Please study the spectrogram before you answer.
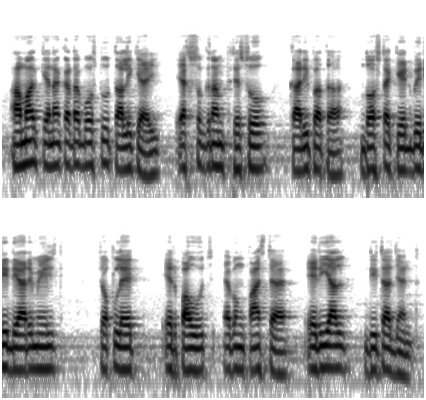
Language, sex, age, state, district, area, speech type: Bengali, male, 18-30, West Bengal, Purulia, rural, read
